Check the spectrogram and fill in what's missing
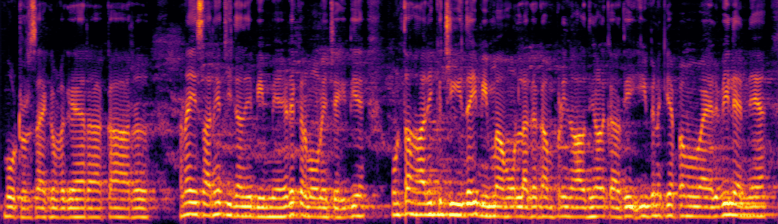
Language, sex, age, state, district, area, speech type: Punjabi, male, 45-60, Punjab, Barnala, rural, spontaneous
